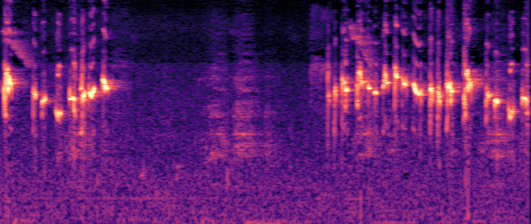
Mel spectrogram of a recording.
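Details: To provoke another bird into song, a blue-winged leafbird gives a brief flurry of shrill chirps, goes quiet except for faint murmuring notes, then bursts into a longer, fast, high twittering run.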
